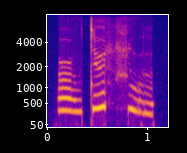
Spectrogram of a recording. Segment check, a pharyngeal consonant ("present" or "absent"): present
